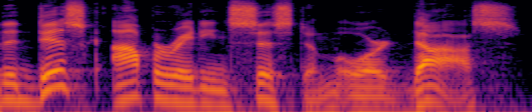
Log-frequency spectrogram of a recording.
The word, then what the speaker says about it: DOS: Before you boot up, I think you should know that a disk operating system, or DOS, pronounced like TOS, is like an office manager who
